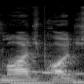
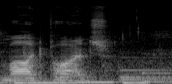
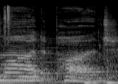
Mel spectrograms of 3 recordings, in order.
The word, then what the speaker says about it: Mod Podge: i thought it was modge podge too but apparently it reads mod podge so the g is silent oh mod podge yes you're right you're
